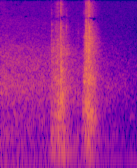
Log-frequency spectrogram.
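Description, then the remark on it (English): A front door opens with two short, noisy scraping bursts in quick succession, moderately loud, with no one speaking and only faint room noise around them. “Okay, so I guess we'll have to use the front door after all.”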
